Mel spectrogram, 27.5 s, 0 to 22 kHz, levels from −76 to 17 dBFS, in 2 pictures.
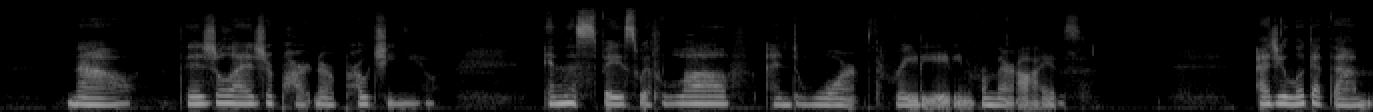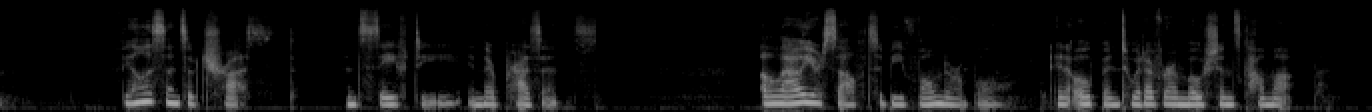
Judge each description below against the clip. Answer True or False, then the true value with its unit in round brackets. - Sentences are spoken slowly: True (95 wpm)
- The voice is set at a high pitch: True (205 Hz)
